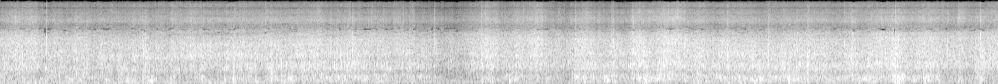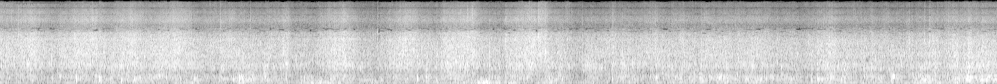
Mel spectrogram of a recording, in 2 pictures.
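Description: Water splashing and rushing, with wind on the microphone. A run of louder, irregular splashes falls in the middle stretch.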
